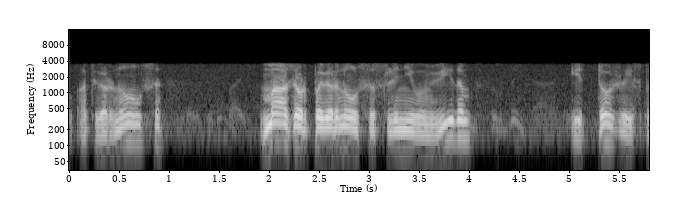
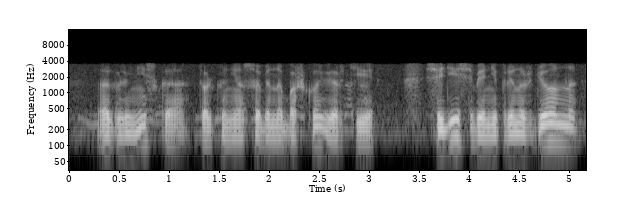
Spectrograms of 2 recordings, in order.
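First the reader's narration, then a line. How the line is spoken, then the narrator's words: Quiet. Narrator (Russian): Тихо сказал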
